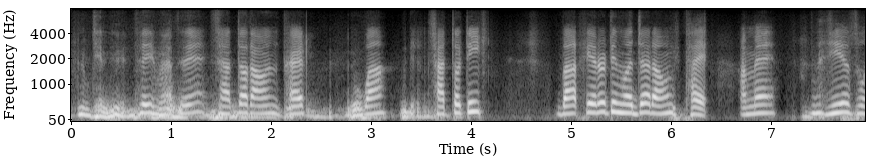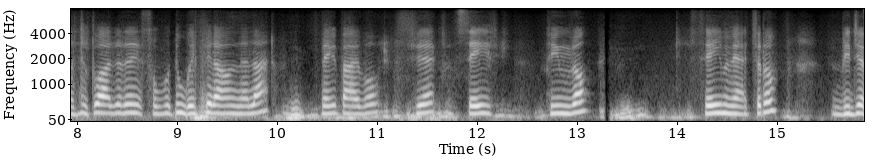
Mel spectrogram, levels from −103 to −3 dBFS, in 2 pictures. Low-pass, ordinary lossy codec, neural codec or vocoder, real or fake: none; none; codec, 16 kHz, 0.5 kbps, FunCodec, trained on Chinese and English, 25 frames a second; fake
